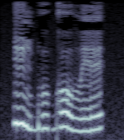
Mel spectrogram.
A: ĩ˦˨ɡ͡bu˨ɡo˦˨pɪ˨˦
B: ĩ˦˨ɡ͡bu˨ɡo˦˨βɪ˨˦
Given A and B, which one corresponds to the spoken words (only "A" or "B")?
B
